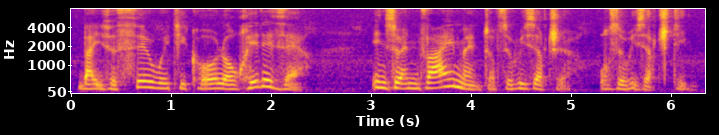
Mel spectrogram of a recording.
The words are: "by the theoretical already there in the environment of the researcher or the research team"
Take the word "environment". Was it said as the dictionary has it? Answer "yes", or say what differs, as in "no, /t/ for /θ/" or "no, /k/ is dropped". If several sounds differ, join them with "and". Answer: no, /ɹ/ is dropped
